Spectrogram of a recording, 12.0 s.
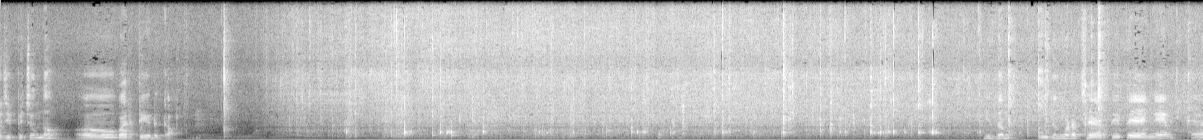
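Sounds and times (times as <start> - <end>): vegetables sizzling in oil: 2.5 - 12.0.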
